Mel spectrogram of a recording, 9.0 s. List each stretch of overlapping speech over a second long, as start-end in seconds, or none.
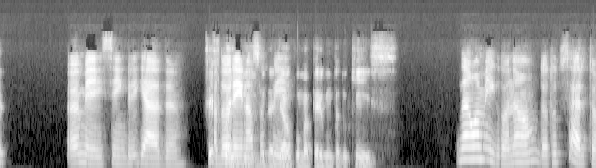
3.2-4.4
